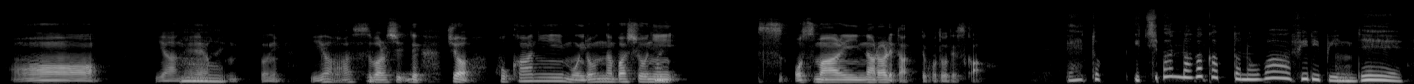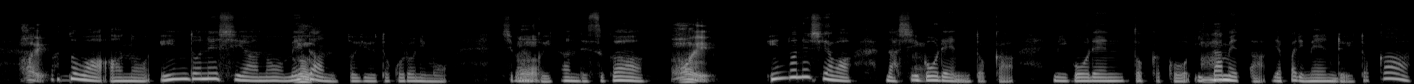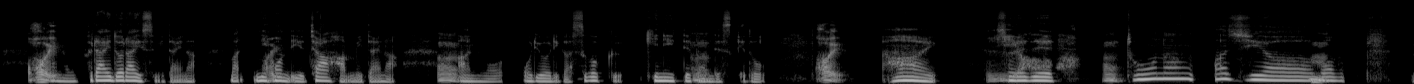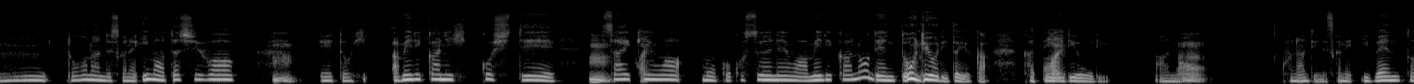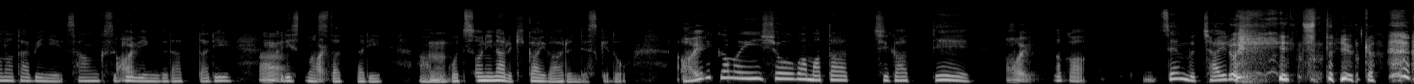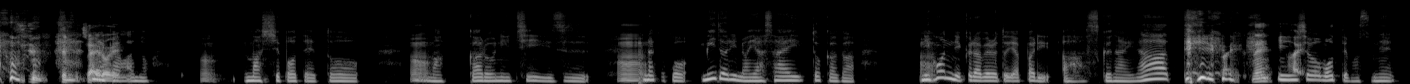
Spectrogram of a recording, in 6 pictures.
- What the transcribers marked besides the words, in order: sniff; laughing while speaking: "伝統料理というか"; in English: "サンクスギビング"; laughing while speaking: "なんか全部茶色いちというか"; laugh; laughing while speaking: "少ないなっていう印象持ってますね"
- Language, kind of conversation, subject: Japanese, unstructured, あなたの地域の伝統的な料理は何ですか？
- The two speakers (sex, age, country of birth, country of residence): female, 50-54, Japan, United States; male, 45-49, Japan, United States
